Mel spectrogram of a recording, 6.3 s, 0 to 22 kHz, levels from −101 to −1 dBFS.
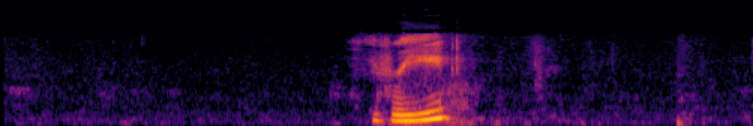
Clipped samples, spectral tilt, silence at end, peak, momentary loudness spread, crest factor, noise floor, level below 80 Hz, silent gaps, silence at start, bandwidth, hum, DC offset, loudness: under 0.1%; -5.5 dB/octave; 2.55 s; -8 dBFS; 21 LU; 22 dB; -77 dBFS; -68 dBFS; none; 3.1 s; 7.4 kHz; none; under 0.1%; -22 LUFS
